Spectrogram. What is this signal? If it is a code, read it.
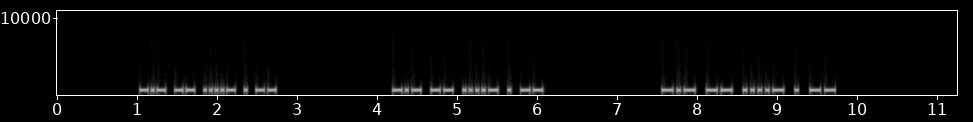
Morse code, heard as a keyed tone, about 32 wpm, 700 Hz. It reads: KM4EM KM4EM KM4EM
